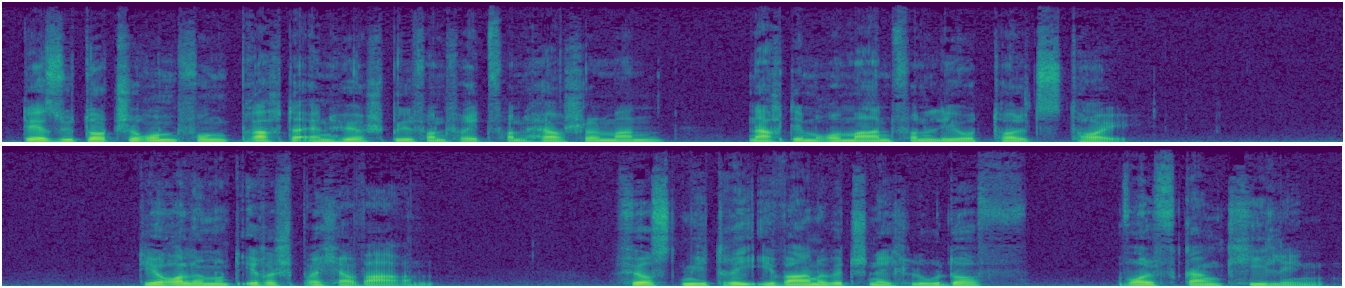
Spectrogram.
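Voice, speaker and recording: A male radio announcer reads in a formal 1960s broadcast manner. His pace is slow and measured, in a very dry studio sound. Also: medium pitch, a little mellow, dry recording.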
